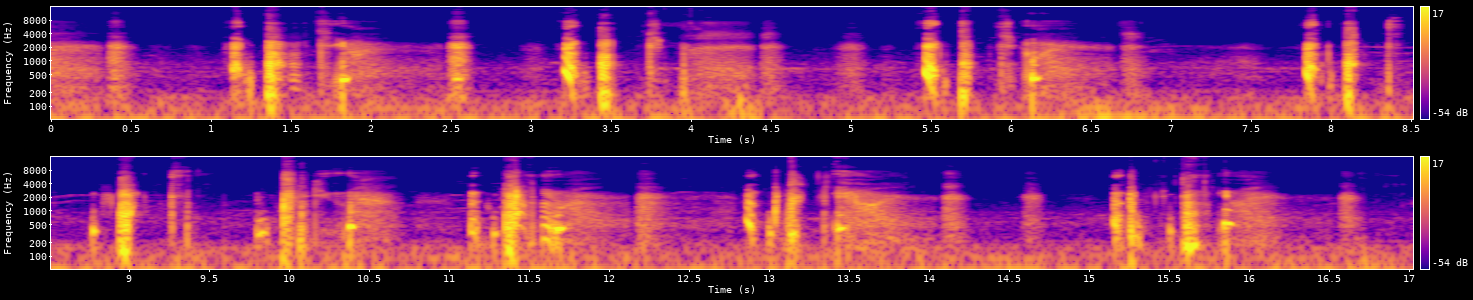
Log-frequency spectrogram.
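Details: Person with allergies acting up, feeling the urge to sneeze with every breath: rapid run of short, stifled sneezes in quick succession with sharp intakes between them; sneezing fit.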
